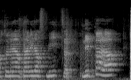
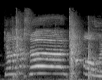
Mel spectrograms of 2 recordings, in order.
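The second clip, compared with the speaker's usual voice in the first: higher, louder, slow shouted name; excited shout; 7 semitones higher, 9 dB louder, slower than usual. Real, not acted. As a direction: belt the name out. Big hit called live.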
